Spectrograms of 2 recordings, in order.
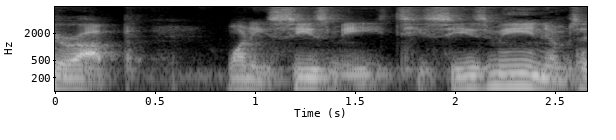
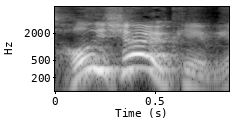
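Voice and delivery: much higher and louder, amazed; excited outburst; 12 semitones higher, 15 dB louder, faster than usual. Real, not acted. Streamer thrilled by his own plot twist, exclaiming. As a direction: burst out in disbelief.

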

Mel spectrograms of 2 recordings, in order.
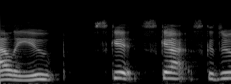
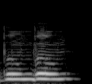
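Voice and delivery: loud boom; 7 dB louder than usual. A narrator's reading. Refrain boom punched.

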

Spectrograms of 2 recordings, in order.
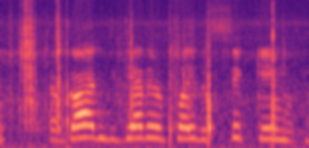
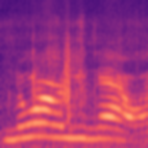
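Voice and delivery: slow angry retort; 8 dB louder, slower than usual. Acted. Wronged girl rebukes faithless suitor.

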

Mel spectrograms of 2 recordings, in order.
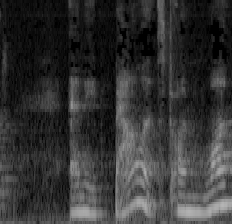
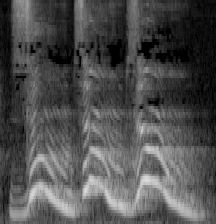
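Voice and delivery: loud, high zoom; zooming sound effect; 6 semitones higher, 12 dB louder, much slower than usual. Acted. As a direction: zip past like a racing fox. Fox races past.

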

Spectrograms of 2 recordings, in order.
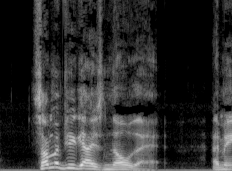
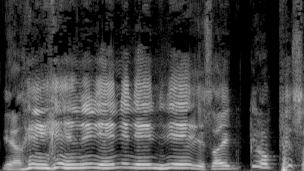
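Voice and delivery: high, slow mocking cackle; mocking laugh; 7 semitones higher, much slower than usual. Mimicking the little Italian owner, laughing at him. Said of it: "little Italian guy going".

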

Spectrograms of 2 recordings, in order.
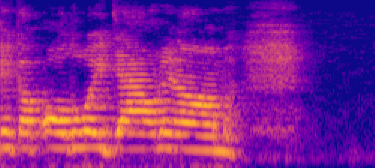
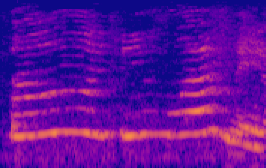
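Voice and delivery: much higher, softer whimper; crybaby voice; 10 semitones higher, 15 dB quieter, slower than usual. Retold or imitated. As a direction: whine like a crybaby. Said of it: "I didn't cry like a baby".

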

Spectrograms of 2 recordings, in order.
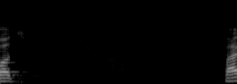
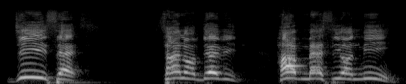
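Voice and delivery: loud, desperate cry for mercy; 6 semitones higher, 12 dB louder, slower than usual. Acted. Blind man begging Jesus over the crowd, loud cry.

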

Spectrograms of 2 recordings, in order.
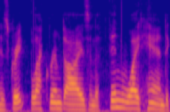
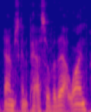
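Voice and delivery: quiet aside; 6 semitones lower, 9 dB quieter, faster than usual. Real, not acted. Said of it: "narrator aside".

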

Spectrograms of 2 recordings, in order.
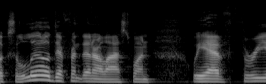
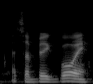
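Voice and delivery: ordinary delivery

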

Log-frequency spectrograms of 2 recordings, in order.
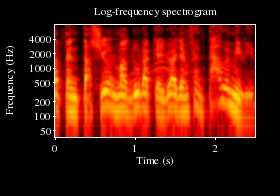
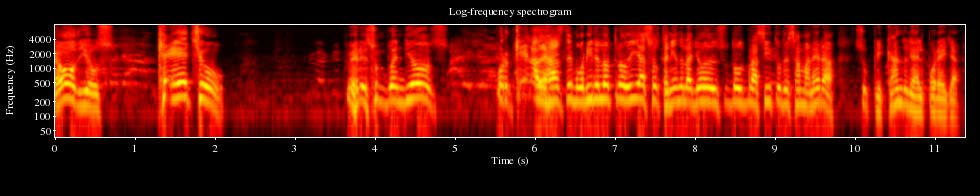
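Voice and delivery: anguished cry to God; 7 semitones higher, 3 dB louder than usual. Retold or imitated. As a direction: cry out to God in grief over the lost baby. Retold anguished prayer to God.

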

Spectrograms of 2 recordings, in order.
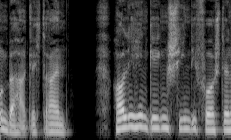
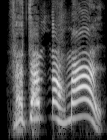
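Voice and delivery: much higher, much louder, slow roar; bellowing; 8 dB louder, slower than usual. Acted. Rock star roaring at his brother, slow furious bellow. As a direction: roar it out in frustration. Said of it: "brüllte er".

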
